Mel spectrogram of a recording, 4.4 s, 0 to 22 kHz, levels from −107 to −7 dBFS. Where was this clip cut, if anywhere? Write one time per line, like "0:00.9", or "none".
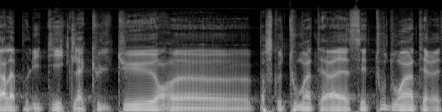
none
